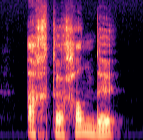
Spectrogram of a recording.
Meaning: of eight different kinds
- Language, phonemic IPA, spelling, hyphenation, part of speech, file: Dutch, /ɑxtərɦɑndə/, achterhande, ach‧ter‧han‧de, adjective, Nl-achterhande.ogg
